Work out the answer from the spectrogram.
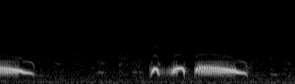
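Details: Spotted dove giving 'gù kích' cooing used to provoke wild doves: a falling coo ends, then after a pause two short clipped notes lead into a long, drawn-out, downslurred coo; faint soft coos between.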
